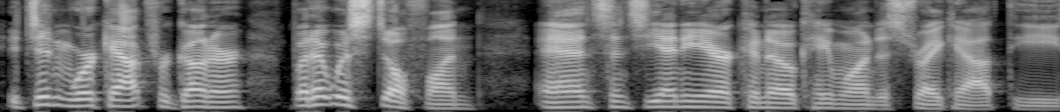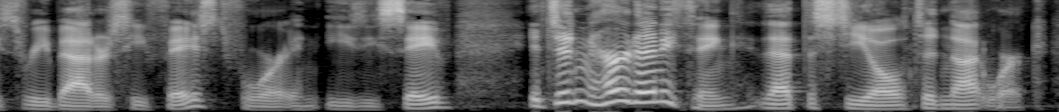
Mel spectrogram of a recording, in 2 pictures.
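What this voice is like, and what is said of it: Ragged, strained voice. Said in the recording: “my voice is a little bit ragged in this episode, it's because I screamed really loud”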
